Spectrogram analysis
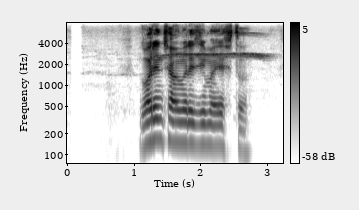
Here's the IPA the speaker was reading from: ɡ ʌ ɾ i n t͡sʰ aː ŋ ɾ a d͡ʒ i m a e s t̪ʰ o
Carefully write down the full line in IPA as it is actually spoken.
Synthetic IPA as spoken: ɡ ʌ ɾ i n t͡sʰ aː ŋ ɾ e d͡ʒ i m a e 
